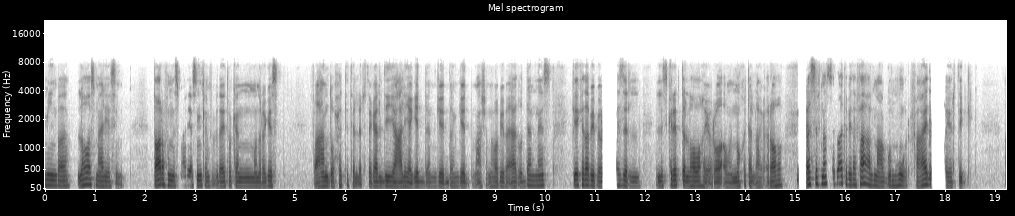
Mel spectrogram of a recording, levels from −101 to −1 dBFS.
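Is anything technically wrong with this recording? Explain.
Yes. There are two kinds of fault, both coming from the call's echo handling.

Speech suppressed in double talk occurs at 11.16–11.47 s, 15.17–15.21 s and 17.72–18.04 s. The talker's speech drops sharply, by up to about 40 dB, in short gaps of roughly 300 ms, 40 ms and 300 ms. This is likely the echo canceller mistaking simultaneous talk for echo and attenuating everything.

The other side's voice leaks through at 15.02–15.23 s and 17.67–17.72 s. A second voice is audible under the talker, about 5 dB below the speech in the first instance and about 15 dB below in the second. The likely cause is loudspeaker playback that the echo canceller failed to remove from the microphone signal.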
